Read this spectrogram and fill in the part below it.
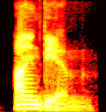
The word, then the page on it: indium: British English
